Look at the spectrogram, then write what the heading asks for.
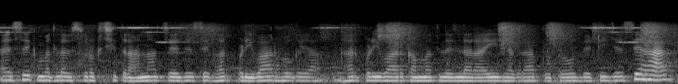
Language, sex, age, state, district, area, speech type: Hindi, female, 45-60, Bihar, Madhepura, rural, spontaneous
